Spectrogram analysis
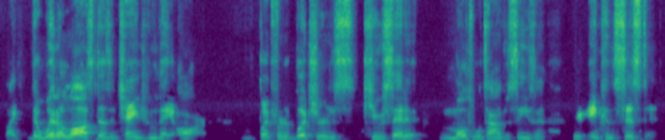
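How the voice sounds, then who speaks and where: A man's voice: mid-range voice, fairly even intonation, unhurried, darkish tone. A man hosting a sports podcast, chatting casually in a rambling, jokey, self-mocking way. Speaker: podcast host. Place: lives in Finland.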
